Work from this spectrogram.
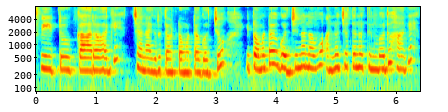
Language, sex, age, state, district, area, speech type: Kannada, female, 18-30, Karnataka, Mysore, urban, spontaneous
